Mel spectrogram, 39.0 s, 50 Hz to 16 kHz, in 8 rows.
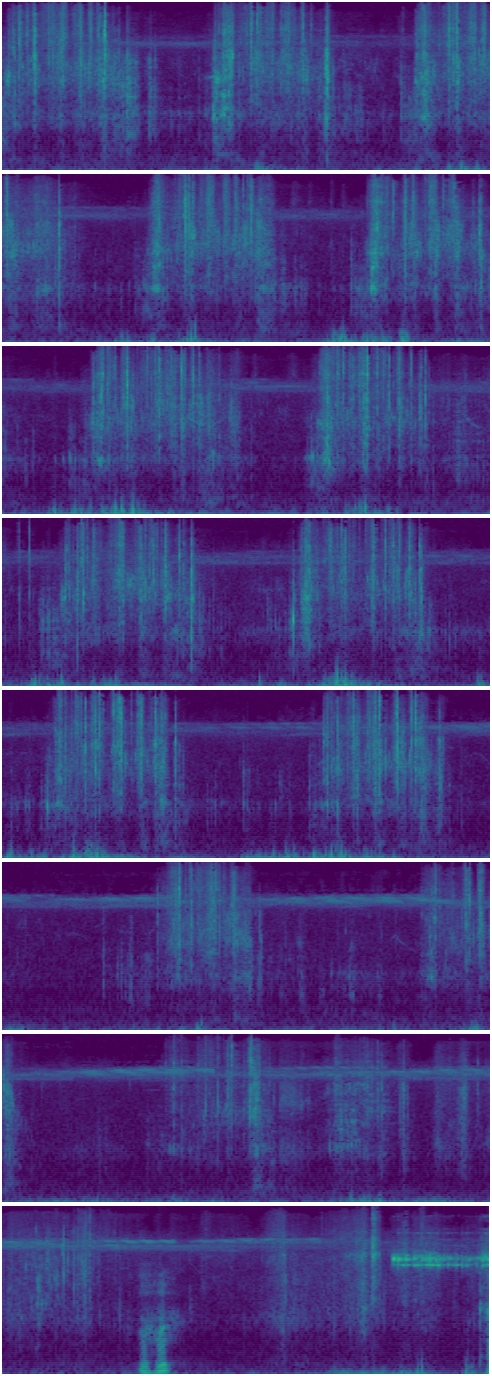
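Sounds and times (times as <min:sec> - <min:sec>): insects trilling: 0:00.0 - 0:39.0
wind buffeting microphone: 0:03.8 - 0:05.0, 0:05.8 - 0:24.9, 0:32.4 - 0:33.9, 0:36.7 - 0:39.0.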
